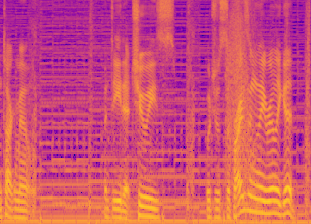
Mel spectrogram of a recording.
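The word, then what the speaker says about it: Chuy: it didn't captivate me it's spelled c-h-u-y like somebody's name chewie get down there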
